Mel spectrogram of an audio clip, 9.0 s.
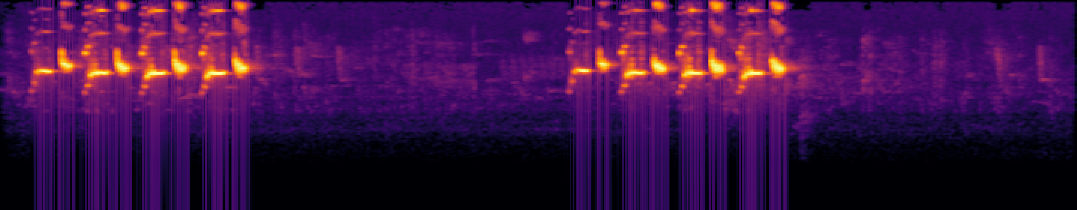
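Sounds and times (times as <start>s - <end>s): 
great tit singing two-note phrases: 0.0s - 2.2s, 4.2s - 7.4s.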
